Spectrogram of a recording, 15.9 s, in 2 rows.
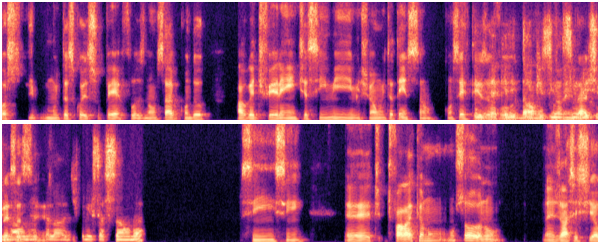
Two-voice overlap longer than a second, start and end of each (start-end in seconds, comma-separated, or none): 6.3-8.6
